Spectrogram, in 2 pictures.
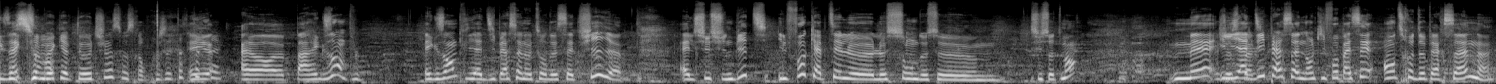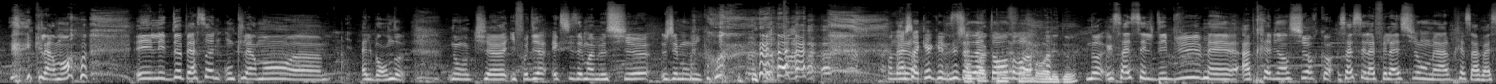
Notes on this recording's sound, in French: Épisode enregistré chez Touller outillage (Paris 11e).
